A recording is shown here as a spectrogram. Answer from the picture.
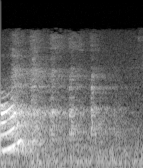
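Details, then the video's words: An eclectus parrot speaks the Chinese phrase 老板娘 in a quick, voice-like phrase with a falling, nasal tone in the first moment, then fades into quiet room sound. "Eclectus Parrot Bobby saying 老板娘"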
